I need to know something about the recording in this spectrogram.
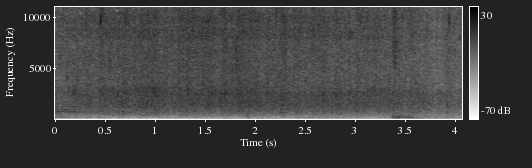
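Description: Steady, dense applause from a sizable crowd fills the whole stretch, a broad even clatter of many hands clapping, with a brief voice rising faintly near the end.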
